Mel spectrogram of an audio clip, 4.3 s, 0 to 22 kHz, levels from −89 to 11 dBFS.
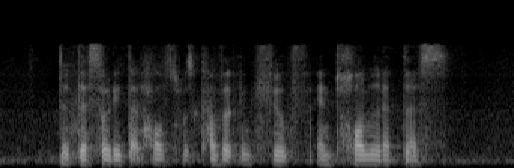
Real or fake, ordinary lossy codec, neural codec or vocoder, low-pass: fake; none; codec, 16 kHz, 1.1 kbps, Voila-Tokenizer; none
